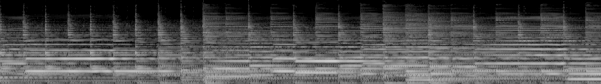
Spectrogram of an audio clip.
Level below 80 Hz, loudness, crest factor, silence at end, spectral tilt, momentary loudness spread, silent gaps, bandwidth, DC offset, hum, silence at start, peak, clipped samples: -38 dBFS; -17 LUFS; 14 dB; 0 s; -3 dB/octave; 6 LU; none; 18.5 kHz; under 0.1%; none; 0 s; -4 dBFS; under 0.1%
